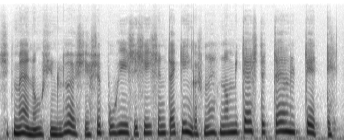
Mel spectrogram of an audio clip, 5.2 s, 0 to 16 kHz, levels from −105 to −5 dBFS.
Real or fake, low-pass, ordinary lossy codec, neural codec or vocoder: fake; 14.4 kHz; none; autoencoder, 48 kHz, 32 numbers a frame, DAC-VAE, trained on Japanese speech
